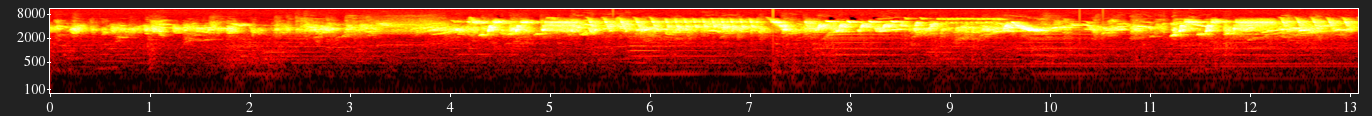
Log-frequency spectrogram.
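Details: European goldfinch siblings kept by a breeder, singing a continuous, fast, high twittering song of liquid chirps, trills and buzzy notes that runs nearly unbroken, with a few faint lower tones and little background noise.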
